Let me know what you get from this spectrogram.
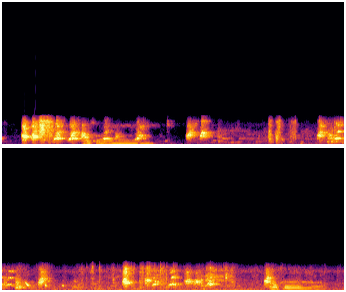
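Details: Stud Norwich Terrier during a night mating session, the third mating; bursts of whining and yelping with harmonic whimpers, some barks, pauses between bursts, and human voices at times.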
